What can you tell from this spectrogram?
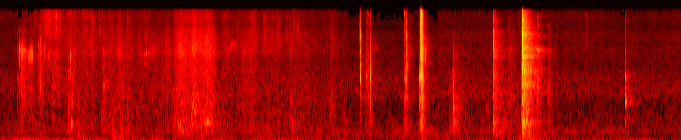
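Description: Soft rustling, then a handful of sharp clicks and knocks in the second half, two of them much louder than the rest, over a low steady hum.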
